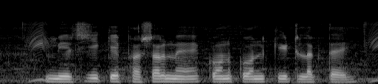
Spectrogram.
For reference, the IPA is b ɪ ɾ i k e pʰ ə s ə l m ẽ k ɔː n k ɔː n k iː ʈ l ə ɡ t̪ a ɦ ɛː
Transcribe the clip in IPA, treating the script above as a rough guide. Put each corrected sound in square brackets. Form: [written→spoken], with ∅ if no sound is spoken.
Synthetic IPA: [b→m] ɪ ɾ i k e pʰ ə s ə l m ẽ k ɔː n k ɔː n k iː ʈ l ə ɡ t̪ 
